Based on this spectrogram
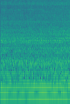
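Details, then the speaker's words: Honda Civic after replacing the noisy belt tensioner bearing and idler bearing: smooth, steady idle with an even low hum and no squeal or rattle from the belt pulleys; the noise is gone. "Sige, start mo nga. Tingnan natin kung ano na siya. Wala na siyang ingay."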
